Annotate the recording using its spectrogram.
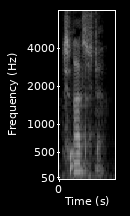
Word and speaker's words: hasta: So I was about to make a correlation between sera, which is Italian, and hasta, which is... – Hasta. – Hasta. – H is silent.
